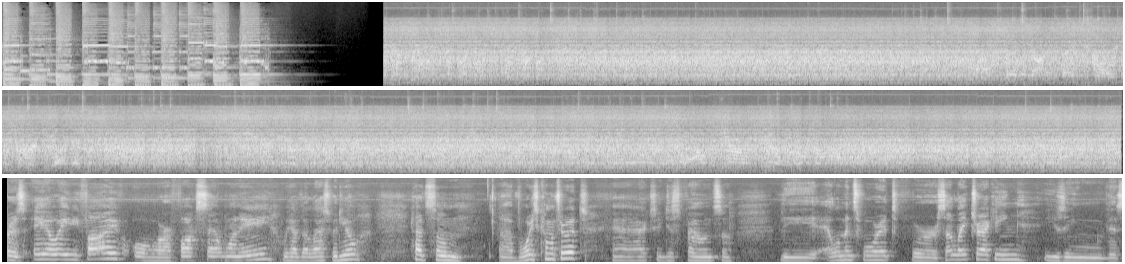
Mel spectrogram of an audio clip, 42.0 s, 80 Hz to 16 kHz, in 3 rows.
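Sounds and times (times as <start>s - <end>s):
radio receiver noise: 4.8s - 28.0s
faint wavering radio voices: 5.0s - 27.2s.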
